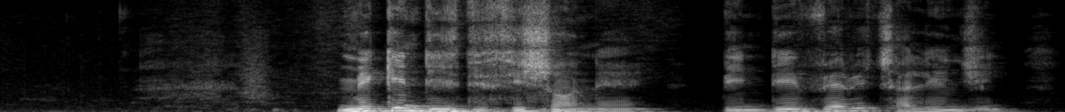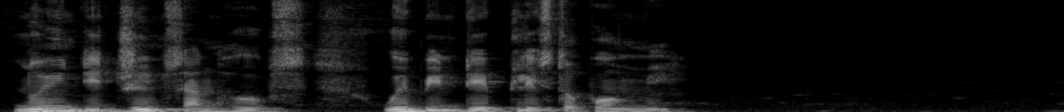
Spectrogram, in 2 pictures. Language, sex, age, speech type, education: Nigerian Pidgin, male, 15-29, spontaneous, tertiary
